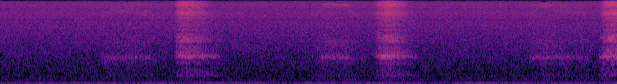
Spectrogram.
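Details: Snoring ASMR recording of a sleeper: slow, noisy breathing, one breath about every four seconds, a soft snort on each breath over a steady low background hum, light snoring.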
